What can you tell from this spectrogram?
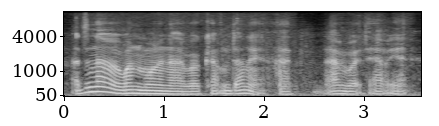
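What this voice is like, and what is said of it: Faint, mixed British-Scottish accent. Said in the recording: “you've got the least Scottish accent ... I've got English and Manchester and Scottish and loads of accents”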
